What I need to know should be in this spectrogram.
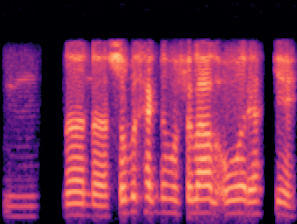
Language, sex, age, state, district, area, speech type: Kashmiri, male, 18-30, Jammu and Kashmir, Kupwara, rural, conversation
